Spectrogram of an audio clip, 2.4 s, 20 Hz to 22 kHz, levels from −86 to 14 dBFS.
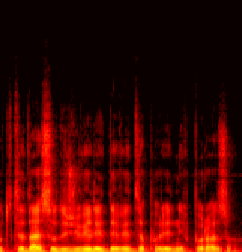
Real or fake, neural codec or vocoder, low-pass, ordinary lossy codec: real; none; 19.8 kHz; none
